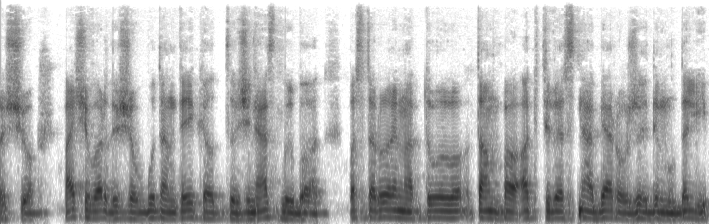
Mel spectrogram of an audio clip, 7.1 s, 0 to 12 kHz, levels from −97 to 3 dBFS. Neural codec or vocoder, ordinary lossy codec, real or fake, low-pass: codec, 24 kHz, 0.9 kbps, WavTokenizer, medium speech release version 2; Opus, 64 kbps; fake; 10.8 kHz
